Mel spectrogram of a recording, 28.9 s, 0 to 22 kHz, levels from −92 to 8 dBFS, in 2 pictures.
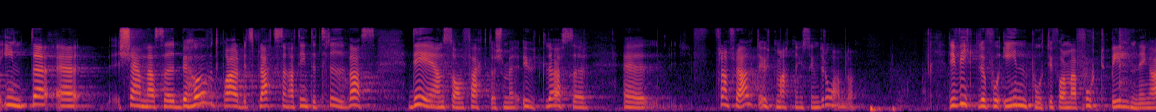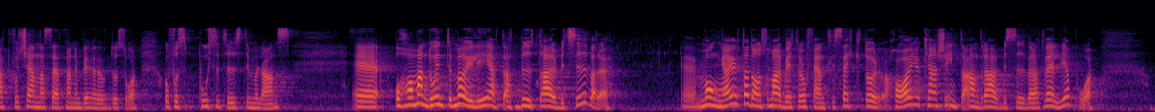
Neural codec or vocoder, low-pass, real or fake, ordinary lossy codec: none; none; real; none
